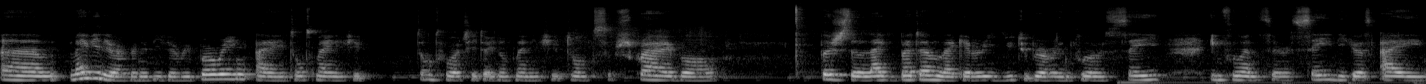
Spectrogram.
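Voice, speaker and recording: In a French accent, a woman speaks at a fairly slow pace with fairly even intonation. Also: medium pitch for a woman. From France. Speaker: vlogger. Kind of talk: casual vlog monologue.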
